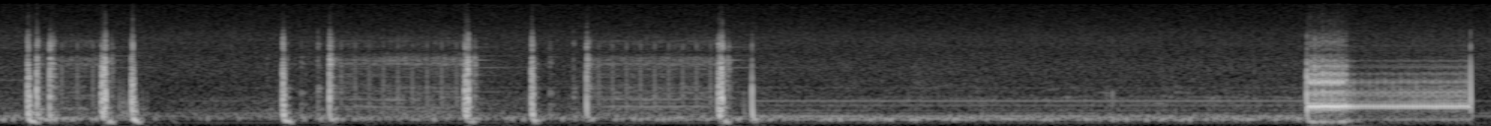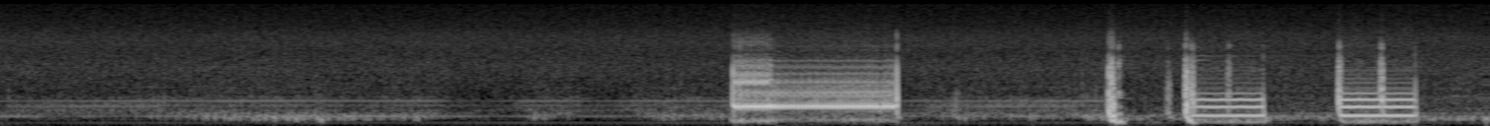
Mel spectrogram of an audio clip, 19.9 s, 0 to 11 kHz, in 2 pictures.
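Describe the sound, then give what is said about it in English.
A supervision test call to the 494 office code is dialed through a step-by-step switching exchange in Woodbridge: scattered relay clicks and pulses over steady line hiss and hum, broken by two short bursts of tone and a final cluster of clicks and tones. “The 49 drops the register sender, and then you directly dial the 4 into the switching train, and of course on the first selector, 1 goes to 491 and 4 goes to 494.”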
